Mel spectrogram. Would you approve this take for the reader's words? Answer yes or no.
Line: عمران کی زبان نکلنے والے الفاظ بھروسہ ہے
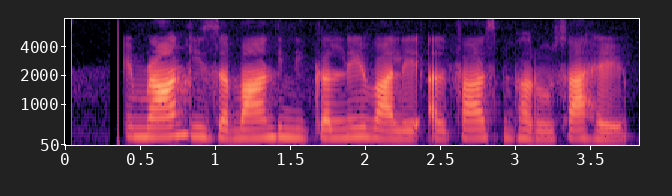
yes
